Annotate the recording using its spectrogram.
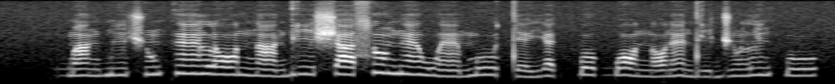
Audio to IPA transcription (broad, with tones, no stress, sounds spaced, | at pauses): ɡ͡b ã˨ ɡ͡b ĩ˨ ʃ ũ˨˦ k ɛ̃˦ l ɔ˧ n ã˨ ɡ i˧ ʃ a˧ s ɔ̃˦ ɡ ɛ̃˧ w ɛ̃˨ m u˧ t e˨ j ɛ˧ k͡p o˦ ɡ͡b ɔ˦˨ n ɔ˨˦ ɾ ɛ̃˦˨ d i˨ d͡ʒ ũ˧ l ĩ˦ k͡p u˦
